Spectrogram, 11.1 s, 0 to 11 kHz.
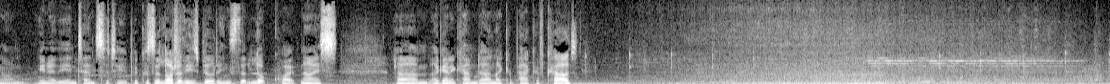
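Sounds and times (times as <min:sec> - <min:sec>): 
speech: 0:00.4 - 0:06.0
broadband road noise: 0:04.6 - 0:11.1
vehicle moving through city traffic: 0:05.4 - 0:11.1.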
